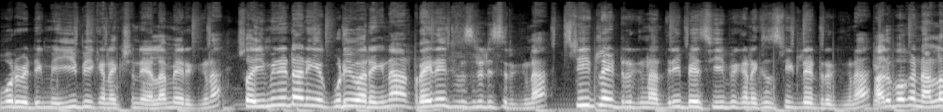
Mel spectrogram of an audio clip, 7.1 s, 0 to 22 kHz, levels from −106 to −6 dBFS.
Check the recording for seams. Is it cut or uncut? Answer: uncut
